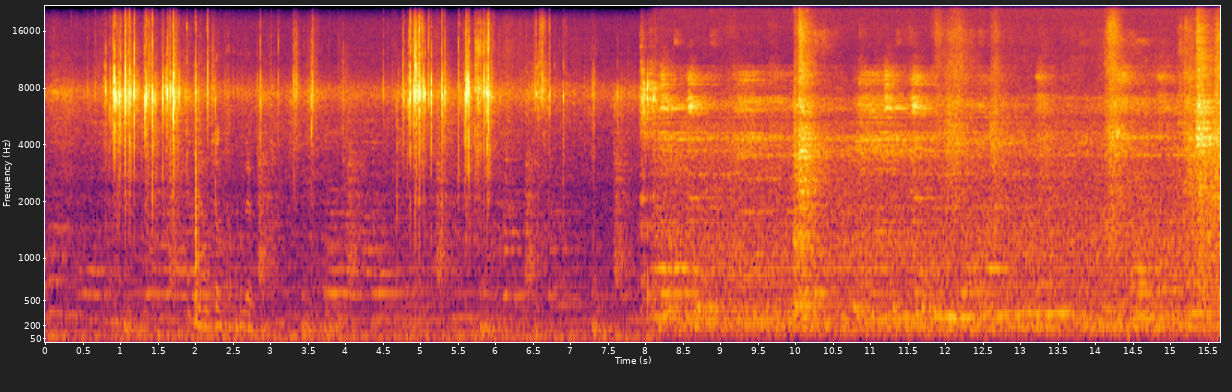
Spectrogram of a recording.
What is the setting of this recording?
restaurant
